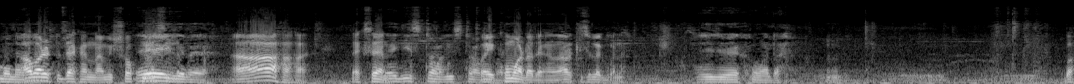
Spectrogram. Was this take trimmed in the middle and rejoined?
no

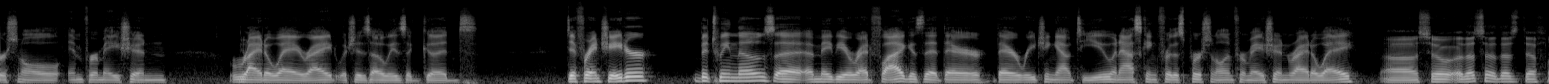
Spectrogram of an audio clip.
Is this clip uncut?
yes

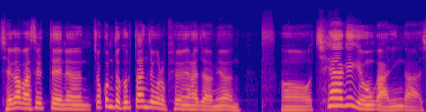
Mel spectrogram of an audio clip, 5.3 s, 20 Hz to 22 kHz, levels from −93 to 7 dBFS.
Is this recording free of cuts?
yes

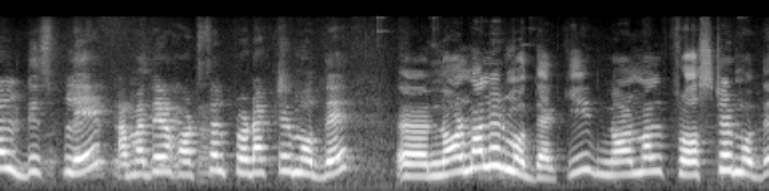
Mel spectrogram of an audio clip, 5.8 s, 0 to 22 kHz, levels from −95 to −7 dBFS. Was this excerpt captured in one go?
yes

